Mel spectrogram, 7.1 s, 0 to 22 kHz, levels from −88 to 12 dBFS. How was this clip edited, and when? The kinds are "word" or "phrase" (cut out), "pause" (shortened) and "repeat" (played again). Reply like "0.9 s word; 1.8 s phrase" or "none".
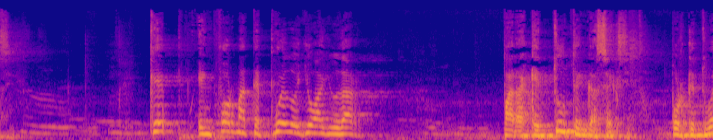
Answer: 2.1 s word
